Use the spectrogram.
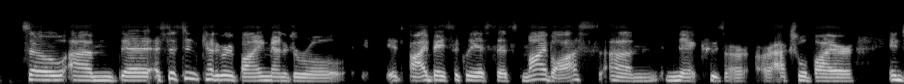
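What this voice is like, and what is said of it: Non-local accent. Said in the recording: “you're clearly not from these parts, originally judging by your accent.”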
